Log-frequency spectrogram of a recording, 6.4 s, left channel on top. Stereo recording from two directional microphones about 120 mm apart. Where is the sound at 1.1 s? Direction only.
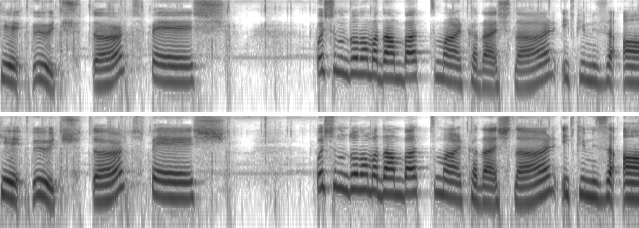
30° right (ahead or behind).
